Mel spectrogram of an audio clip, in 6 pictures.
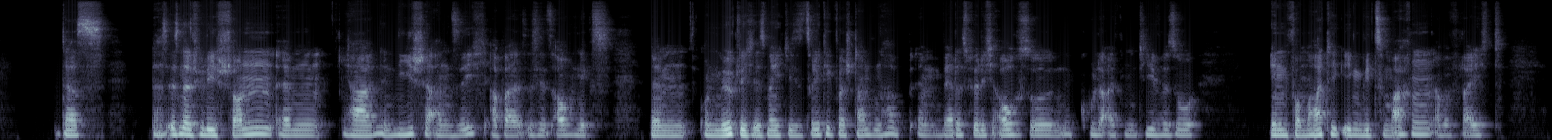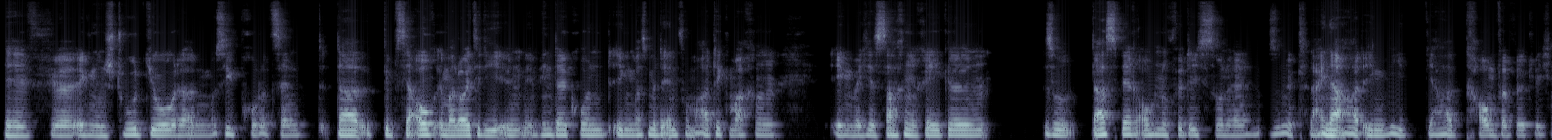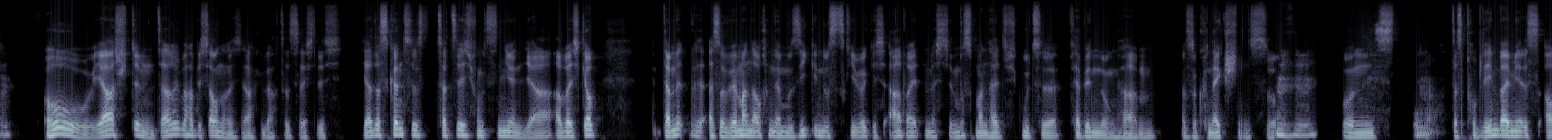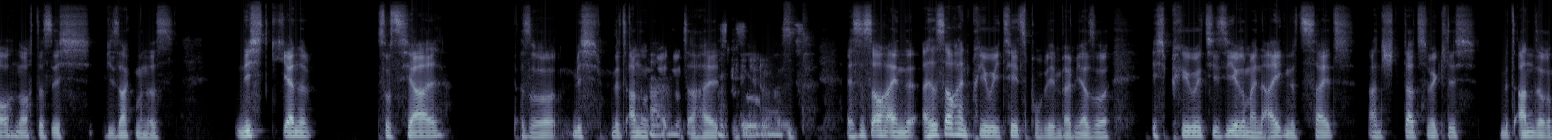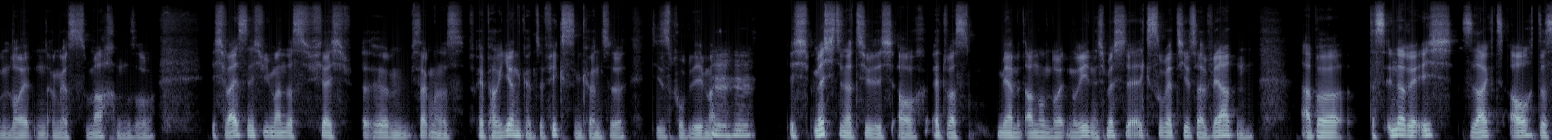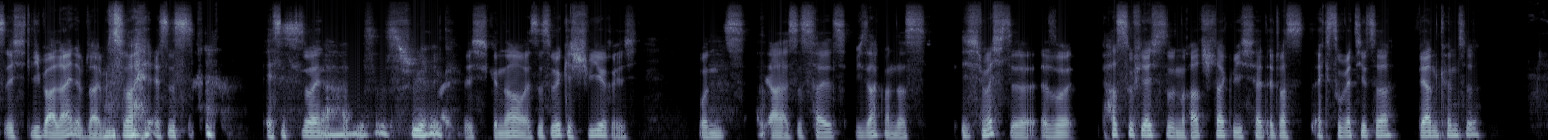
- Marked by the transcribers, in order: in English: "Connections"; "prioritisiere" said as "priorisiere"; chuckle; laughing while speaking: "soll"; unintelligible speech
- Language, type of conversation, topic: German, advice, Wie kann ich klare Prioritäten zwischen meinen persönlichen und beruflichen Zielen setzen?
